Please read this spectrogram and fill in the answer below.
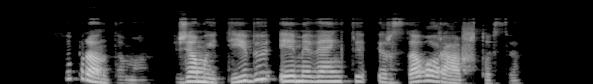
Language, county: Lithuanian, Panevėžys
